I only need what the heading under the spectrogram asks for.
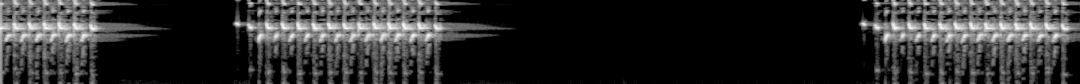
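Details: European goldfinch performing Granada-style song, from a vintage Spanish cassette converted to CD: three bursts of fast, tinkling repeated notes, each about two seconds long and opened by a short high note, separated by silences.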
